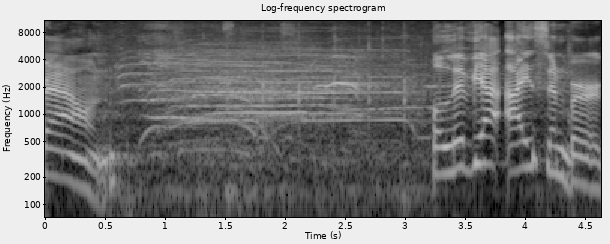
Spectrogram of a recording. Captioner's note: audience cheering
